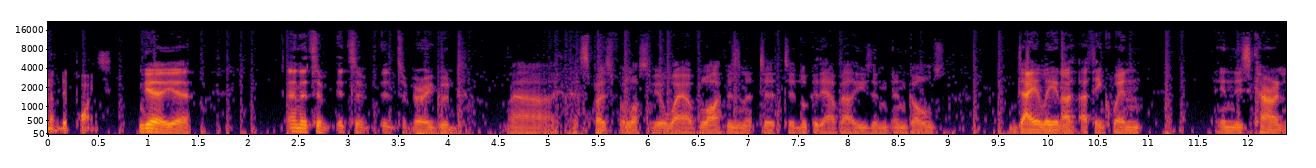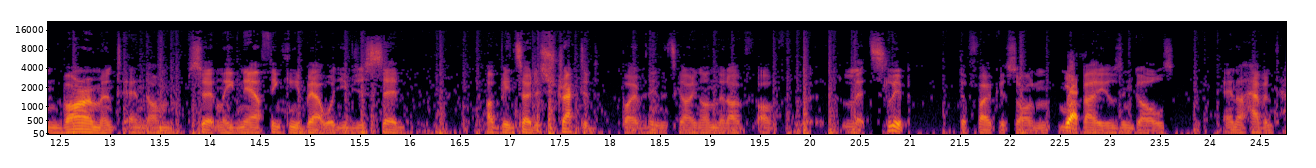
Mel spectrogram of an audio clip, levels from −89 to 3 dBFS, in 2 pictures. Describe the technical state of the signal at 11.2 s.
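At 11.2 s you're hearing overdone noise removal, and it runs the whole clip. The denoiser was pushed too hard, clamping any band sitting near its noise estimate, quiet speech detail included. So the background drops and breaks up into twinkly specks.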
